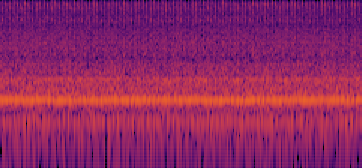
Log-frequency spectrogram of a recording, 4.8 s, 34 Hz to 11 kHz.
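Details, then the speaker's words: 2018 Hyundai Elantra 2.0L with codes P0017 and P0301 idling during cam sensor checks: uneven, shaky idle with an irregular stumble and a steady whine over it, engine shaking like crazy; rough idle. "So, now I'm going to go in the vehicle and start the engine. So, let's see what we got. Okay. So, as you can hear, the engine is shaking like crazy."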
